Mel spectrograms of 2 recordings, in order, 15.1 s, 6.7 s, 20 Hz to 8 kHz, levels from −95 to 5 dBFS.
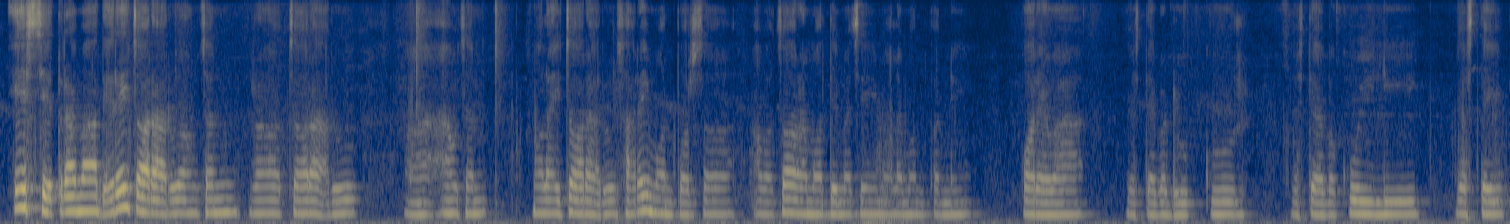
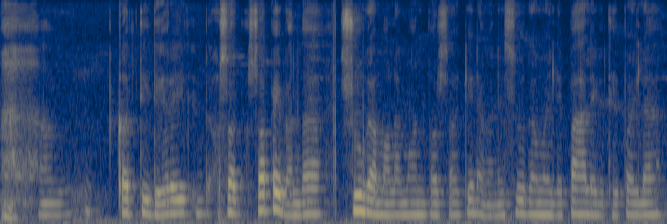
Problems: none marked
